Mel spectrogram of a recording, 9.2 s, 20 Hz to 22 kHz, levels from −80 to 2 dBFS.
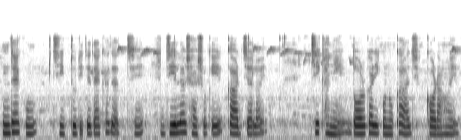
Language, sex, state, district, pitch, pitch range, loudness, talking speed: Bengali, female, West Bengal, Jalpaiguri, 230 Hz, 220-245 Hz, -18 LUFS, 70 wpm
